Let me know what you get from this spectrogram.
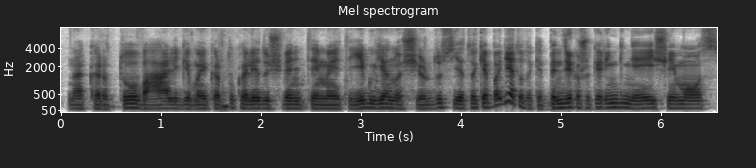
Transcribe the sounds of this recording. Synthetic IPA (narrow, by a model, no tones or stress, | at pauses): nɐkɐrt̪ʊʋɐlʲɡʲɪmɐɪkɐrt̪ʊkɐlʲeːd̪ʊʃʲʋʲɛnʲt̪ʲɪmɐɪt̪ɐɪjɛɪɡʊjiɛnuɔʃʲɪrd̪ʊsjiɛt̪oːkʲiɛpɐd̪ʲeːt̪ʊt̪oːkʲiɛbʲɛnd̪ʲɾʲiɪkɐʃkoːkʲiɛɾʲɛŋʲɡʲɪnʲɛɪʃʲɛɪmoːs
